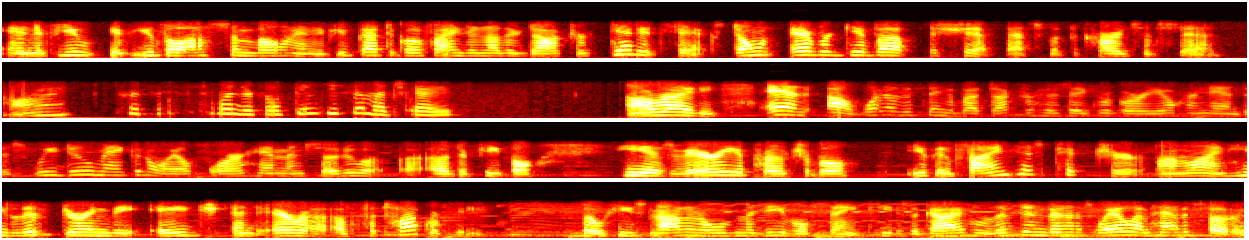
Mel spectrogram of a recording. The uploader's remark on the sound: A real, live call-in show.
